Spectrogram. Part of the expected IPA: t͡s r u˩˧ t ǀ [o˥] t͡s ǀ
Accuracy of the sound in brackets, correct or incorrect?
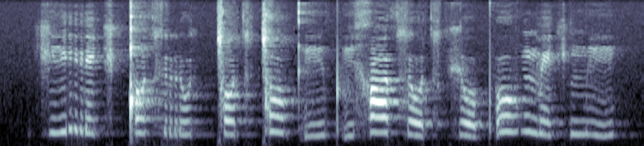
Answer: incorrect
